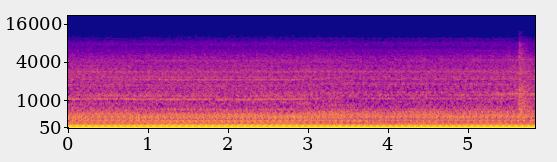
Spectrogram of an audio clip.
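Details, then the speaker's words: Subaru Legacy GT Spec B after a JDM engine swap, boxer engine idling while warming up and waiting for the thermostat to open; steady low burble with even pulses, no knocks or ticks; normal healthy idle. "all right guys here we are with the jdm motor installed running warming up just waiting for the thermostat to open then i can let it cool down check the coolant"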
